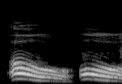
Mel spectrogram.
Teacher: कंठातून येतो आणि ओठांची हालचाल होती, त्याला म्हणायचं कंठोष्ठ. ओ पहा, ओ म्हणताना पहा ओठांची हालचाल होते, ठीक आहे, आणि कंठातून येतोय.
